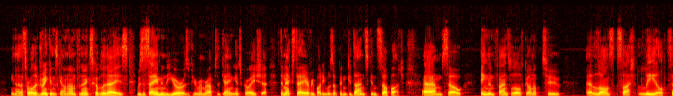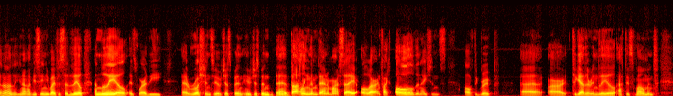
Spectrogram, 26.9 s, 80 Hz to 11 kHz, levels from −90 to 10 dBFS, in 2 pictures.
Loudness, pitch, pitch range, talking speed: -20 LUFS, 80 Hz, 75-105 Hz, 230 wpm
